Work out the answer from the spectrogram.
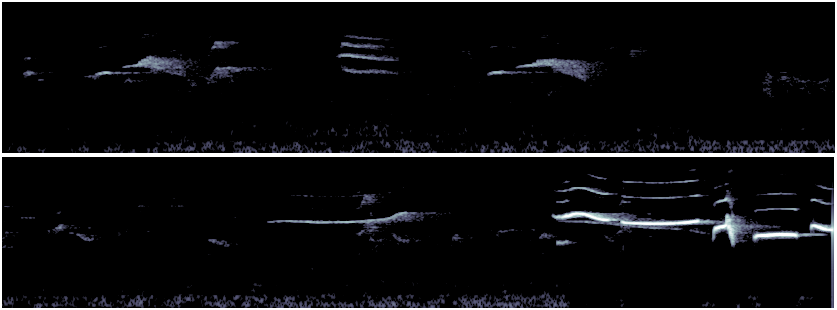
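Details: Oriental magpie-robin used for training other birds: soft scattered whistles for several seconds, then a loud final phrase of clear high whistles and sharp descending notes.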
